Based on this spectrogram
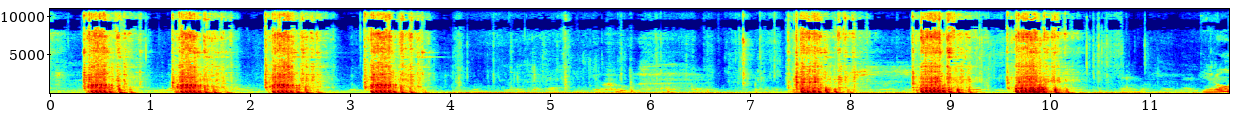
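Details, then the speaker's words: Roughly 40-year-old Poulan S72 chainsaw with a 6-foot bar, bought new and never before fuelled or pulled: seven quick rasping cord pulls in two sets with no catch or pop; cranks but won't fire, and spark is to be checked next. "almost sounded like it fired on the other two, but no more choking. Oh, I didn't hear it fire."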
